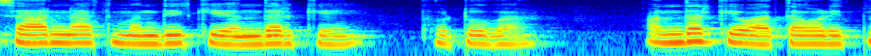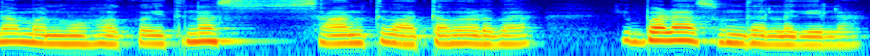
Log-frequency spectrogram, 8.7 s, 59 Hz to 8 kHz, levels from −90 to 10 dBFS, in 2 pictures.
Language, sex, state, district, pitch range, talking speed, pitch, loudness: Bhojpuri, female, Uttar Pradesh, Varanasi, 175-200 Hz, 140 wpm, 185 Hz, -18 LUFS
